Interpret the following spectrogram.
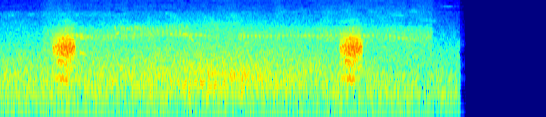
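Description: Two short, harsh calls from wetland waterbirds, about two seconds apart, over fainter calls from other birds further off. The sound cuts off abruptly about three and a half seconds in.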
